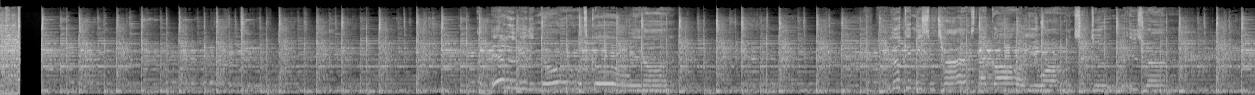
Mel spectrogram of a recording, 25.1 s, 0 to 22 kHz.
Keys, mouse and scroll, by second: 2.0 click, 2.2 scroll up 1, 3.7-4.1 scroll down 1, 4.7 click, 4.9 double click, 6.6 ctrl+g, 7.7 click, 8.5 click, 9.1 click, 9.9 click, 10.5 click, 11.3 click, 12.0 click, 13.7 click, 14.9 click, 15.9 click, 16.6 click, 17.8 click, 18.3 click, 19.0 click, 19.6 click, 22.2 click, 22.6 2, 23.6 click.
